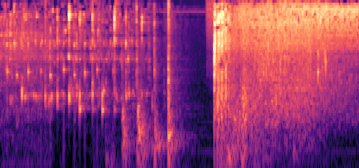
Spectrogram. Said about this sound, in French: Et puis, je m'en verse un petit peu dans le verre.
